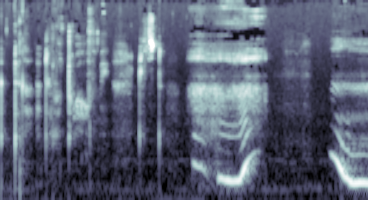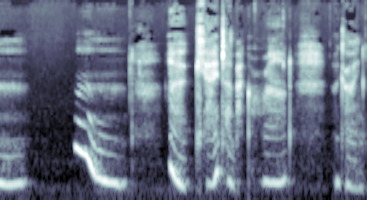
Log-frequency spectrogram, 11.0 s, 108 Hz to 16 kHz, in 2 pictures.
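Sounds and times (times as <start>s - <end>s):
woman speaking softly: 8.0s - 9.9s, 10.5s - 11.0s.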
